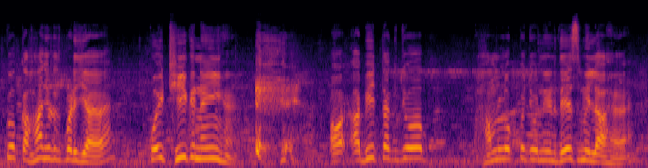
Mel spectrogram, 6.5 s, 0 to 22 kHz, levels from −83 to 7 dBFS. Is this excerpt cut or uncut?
uncut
